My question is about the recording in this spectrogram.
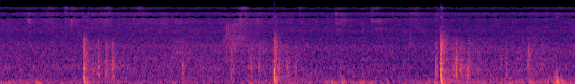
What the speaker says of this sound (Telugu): ఎయిట్కి స్టార్ట్ అయినాయి. క్రాకర్స్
